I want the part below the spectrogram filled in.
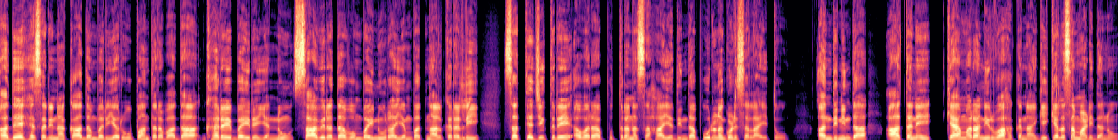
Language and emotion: Kannada, neutral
